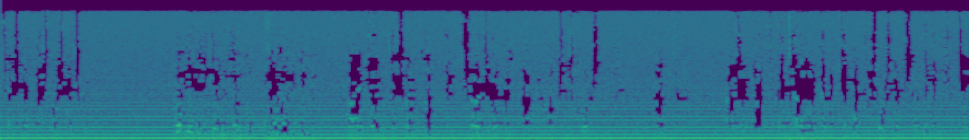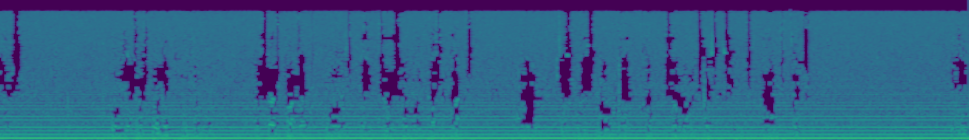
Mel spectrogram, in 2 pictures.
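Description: Steady electrical mains hum with a series of higher overtones, unchanging in pitch and level.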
